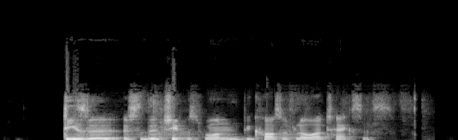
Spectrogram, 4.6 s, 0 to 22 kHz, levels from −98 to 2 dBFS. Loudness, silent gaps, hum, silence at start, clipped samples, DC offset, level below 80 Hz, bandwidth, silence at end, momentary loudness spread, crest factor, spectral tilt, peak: -16 LUFS; none; none; 0.65 s; under 0.1%; under 0.1%; -52 dBFS; 8 kHz; 0.75 s; 11 LU; 16 dB; -6 dB/octave; 0 dBFS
